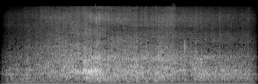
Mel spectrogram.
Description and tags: Skateboard rolling past. Recorded with a Tascam DR-44WL.
skateboard, skateboarding, skating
